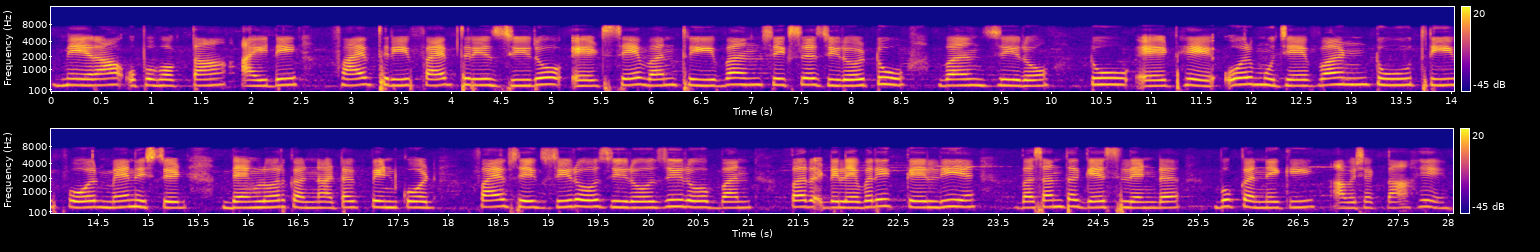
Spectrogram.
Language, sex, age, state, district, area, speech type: Hindi, female, 45-60, Madhya Pradesh, Harda, urban, read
